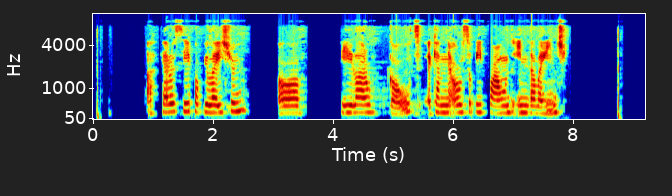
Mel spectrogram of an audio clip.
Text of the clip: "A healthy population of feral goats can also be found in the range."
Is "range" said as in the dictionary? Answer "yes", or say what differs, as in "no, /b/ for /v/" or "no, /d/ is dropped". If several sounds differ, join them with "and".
no, /l/ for /ɹ/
